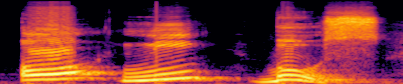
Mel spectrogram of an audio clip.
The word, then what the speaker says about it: ônibus: Ônibus, onibus. Estou diante de uma proparoxítona. É a antepenúltima sílaba que é a tônica.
